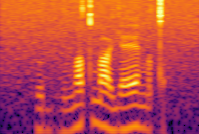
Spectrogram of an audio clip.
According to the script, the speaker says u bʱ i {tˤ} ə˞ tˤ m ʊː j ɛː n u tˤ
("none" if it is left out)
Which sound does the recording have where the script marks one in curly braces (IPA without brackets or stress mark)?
n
